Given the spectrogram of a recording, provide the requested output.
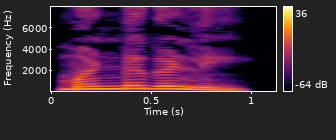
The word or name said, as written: ಮಂಡಗಳ್ಳಿ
